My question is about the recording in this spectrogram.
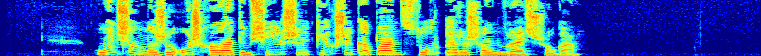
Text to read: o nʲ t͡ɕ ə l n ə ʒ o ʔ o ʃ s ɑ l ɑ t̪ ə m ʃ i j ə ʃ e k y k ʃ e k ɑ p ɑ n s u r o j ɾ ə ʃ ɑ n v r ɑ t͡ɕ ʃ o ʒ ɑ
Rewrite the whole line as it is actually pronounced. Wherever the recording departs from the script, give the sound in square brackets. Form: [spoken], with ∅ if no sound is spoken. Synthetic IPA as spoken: o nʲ t͡ɕ ə l n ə ʒ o ʔ o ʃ [x] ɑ l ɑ t̪ ə m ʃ i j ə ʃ e k y k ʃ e k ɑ p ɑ n s u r o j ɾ ə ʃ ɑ n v r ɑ t͡ɕ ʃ o [ɣ] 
